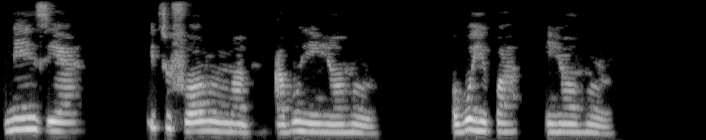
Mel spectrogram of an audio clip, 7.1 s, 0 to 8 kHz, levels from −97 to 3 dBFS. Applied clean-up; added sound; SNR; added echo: none; none; none; none.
